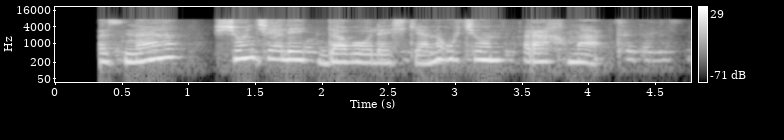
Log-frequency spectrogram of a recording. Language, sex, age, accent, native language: Uzbek, female, 19-29, Toshkent shahri, Uzbek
